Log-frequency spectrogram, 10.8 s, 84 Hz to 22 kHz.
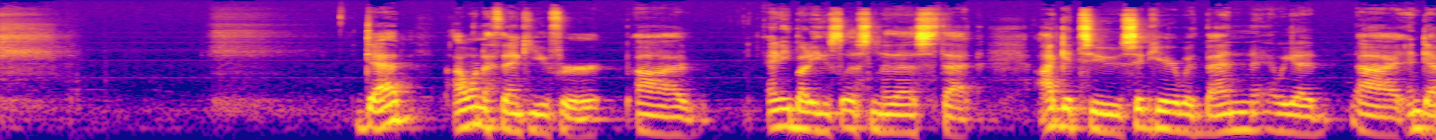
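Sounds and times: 
person taking a deep breath before praying: 0:00.0 - 0:00.6, 0:01.6 - 0:02.4, 0:07.4 - 0:07.8
speech: 0:02.7 - 0:10.7.

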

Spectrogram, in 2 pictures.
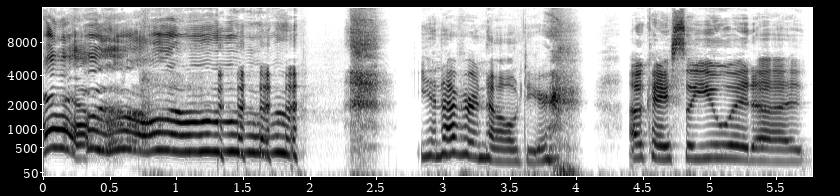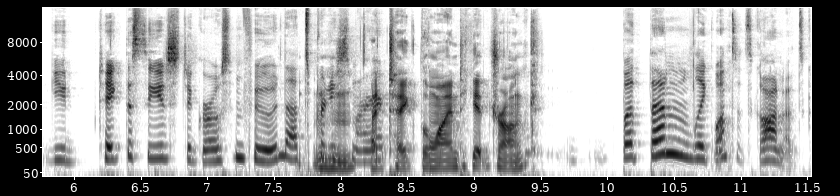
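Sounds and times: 
person imitating a howling dog: 0:00.0 - 0:02.0
laughter: 0:01.1 - 0:02.0
speech: 0:02.9 - 0:11.5.

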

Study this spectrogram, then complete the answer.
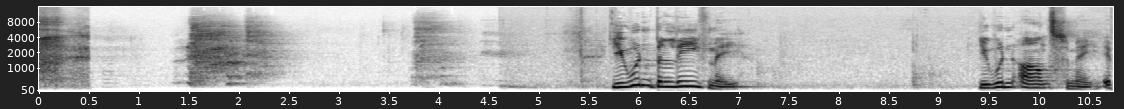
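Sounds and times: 
person coughing harshly: 0:01.4 - 0:02.5, 0:03.8 - 0:05.0
speech: 0:05.8 - 0:07.2, 0:09.4 - 0:10.7.

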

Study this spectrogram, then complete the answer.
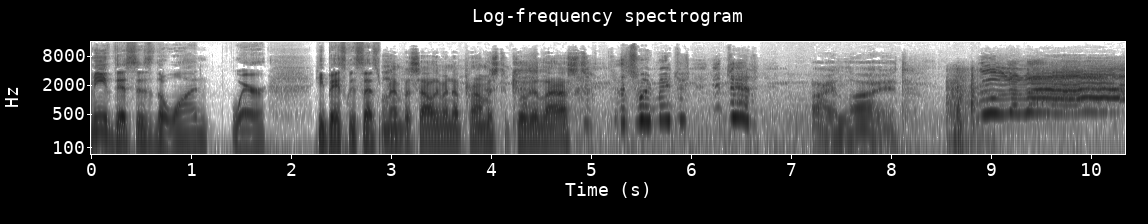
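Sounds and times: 
speech: 0:00.0 - 0:09.1
man screaming as he falls into a canyon: 0:08.9 - 0:10.3.

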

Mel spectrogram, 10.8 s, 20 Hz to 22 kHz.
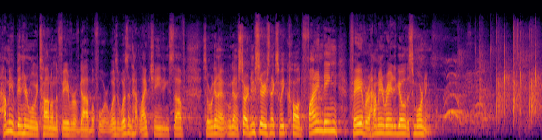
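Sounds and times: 
speech: 0:00.0 - 0:08.8
few people clapping: 0:09.0 - 0:10.8.

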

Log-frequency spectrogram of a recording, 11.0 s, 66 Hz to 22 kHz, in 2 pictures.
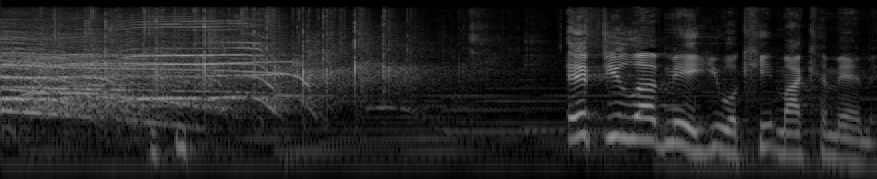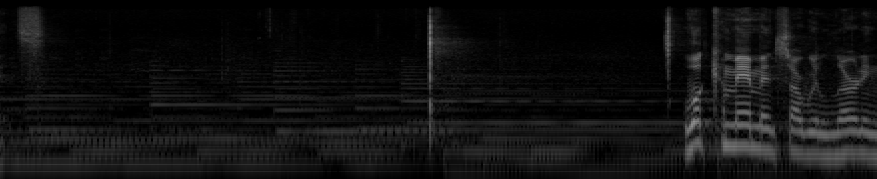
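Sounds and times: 
large church audience yelling and cheering: 0:00.0 - 0:02.8
speech: 0:03.6 - 0:05.6, 0:09.8 - 0:10.9.

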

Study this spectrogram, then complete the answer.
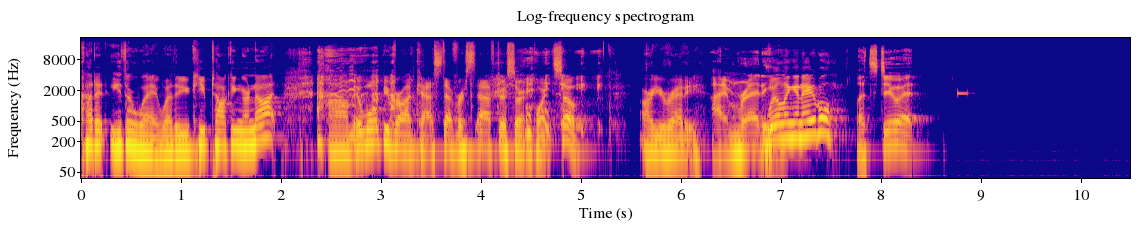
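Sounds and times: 
speech: 0:00.0 - 0:08.5
laughter: 0:02.2 - 0:05.4
sharp electronic timer beep: 0:08.8 - 0:09.1.

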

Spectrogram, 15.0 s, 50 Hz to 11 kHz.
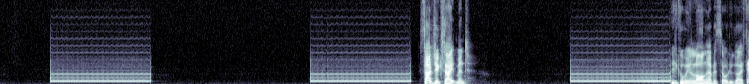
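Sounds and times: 
long steady electronic phone ring tones on a call: 0:01.0 - 0:03.0, 0:06.2 - 0:08.2, 0:11.4 - 0:13.5
speech: 0:08.4 - 0:09.4, 0:13.4 - 0:14.9.

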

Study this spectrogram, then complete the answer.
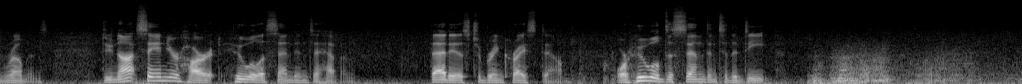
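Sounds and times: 
steady wash of rain: 0:00.0 - 0:10.2
speech: 0:00.1 - 0:03.6, 0:04.3 - 0:08.8
low heavy thunder rumbling during a storm: 0:05.6 - 0:10.2.

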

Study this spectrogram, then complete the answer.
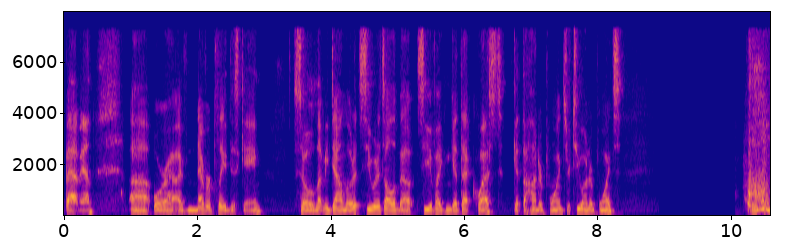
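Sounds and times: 
speech: 0:00.0 - 0:08.5, 0:10.2 - 0:10.5
faint intake of breath: 0:00.5 - 0:01.0, 0:08.4 - 0:09.0
sneeze: 0:10.2 - 0:10.5.

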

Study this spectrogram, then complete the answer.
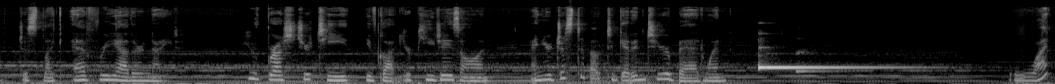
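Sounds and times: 
speech: 0:00.2 - 0:07.4, 0:10.1 - 0:10.5
doorbell chiming: 0:07.6 - 0:09.4.

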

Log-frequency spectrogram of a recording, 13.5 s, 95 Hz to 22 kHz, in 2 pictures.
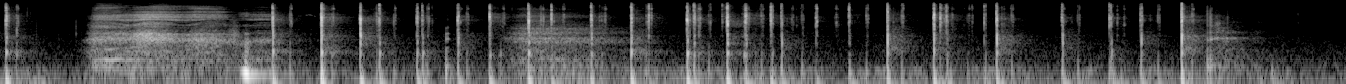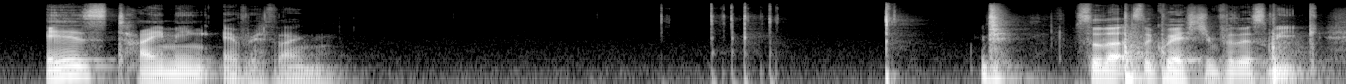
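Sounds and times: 
computer keyboard being handled and switched off: 0:01.3 - 0:06.0, 0:10.0 - 0:11.3
speech: 0:07.0 - 0:08.5, 0:12.2 - 0:13.4.

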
